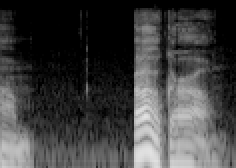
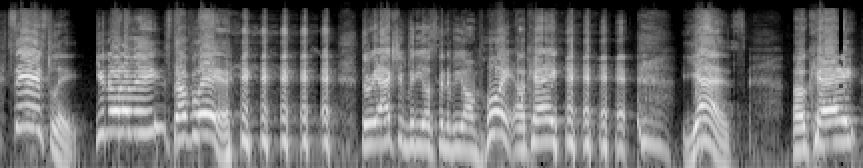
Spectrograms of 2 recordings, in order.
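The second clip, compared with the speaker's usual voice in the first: high and louder, laughing through the words; 5 semitones higher, 3 dB louder than usual. Real, not acted. Laughing to viewers about her new teeth, giggling high. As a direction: laugh it off with delight.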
